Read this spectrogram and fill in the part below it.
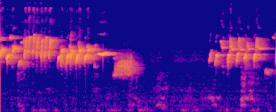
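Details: Goldfinch × canary mule in song, played to teach goldfinches and canaries: a lively twittered phrase ending in a short whistle and a buzzy note, a second of silence, then another run of bright chirps.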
